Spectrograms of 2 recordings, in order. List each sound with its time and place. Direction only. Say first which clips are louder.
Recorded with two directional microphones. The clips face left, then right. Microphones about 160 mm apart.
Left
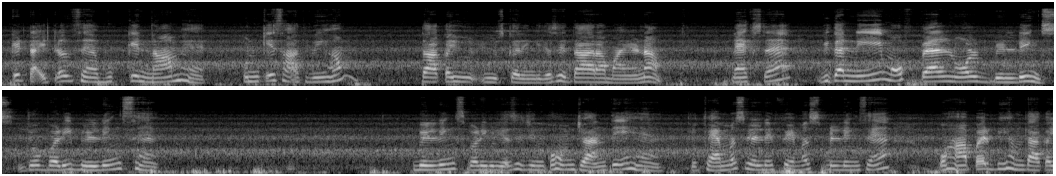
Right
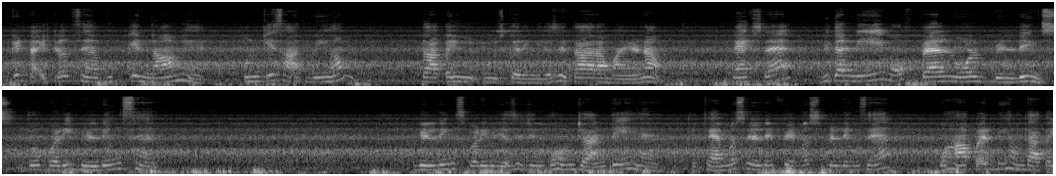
0.1 s a woman's voice: left 9 dB; 90° left
14.7 s a woman's voice: left 8 dB; 85° left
